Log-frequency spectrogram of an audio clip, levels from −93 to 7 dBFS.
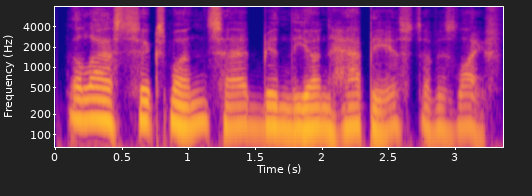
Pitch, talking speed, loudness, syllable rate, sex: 130 Hz, 195 wpm, -17 LUFS, 4.2 syllables/s, male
